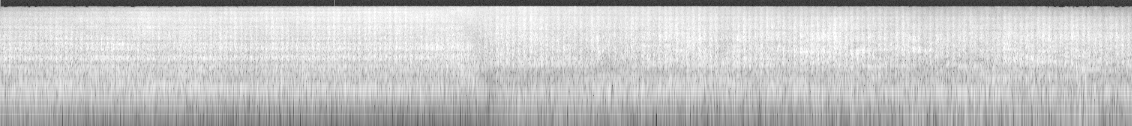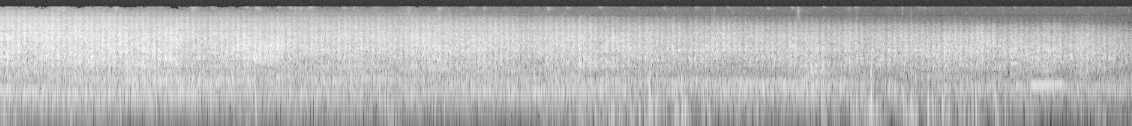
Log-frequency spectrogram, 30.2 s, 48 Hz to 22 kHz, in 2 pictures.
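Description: LMS Royal Scot class 46100, a three-cylinder 4-6-0 steam locomotive, running with its train. After a sudden change about six seconds in, the train's coaches pass with their wheels clicking over the rail joints, and the sound fades near the end.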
